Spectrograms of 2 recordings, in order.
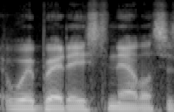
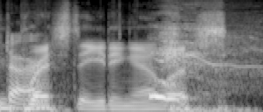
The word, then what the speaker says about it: Bret Easton Ellis: So, you know, which gives you a sense of where Bret Easton Ellis is coming from. And I said it right. Yay. – Yay, well done. – Because I keep saying breast eating Ellis.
